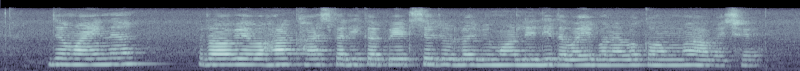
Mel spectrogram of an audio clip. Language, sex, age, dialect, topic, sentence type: Maithili, female, 18-24, Angika, agriculture, statement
